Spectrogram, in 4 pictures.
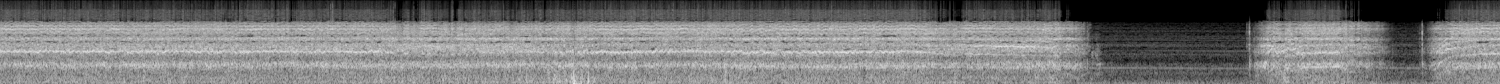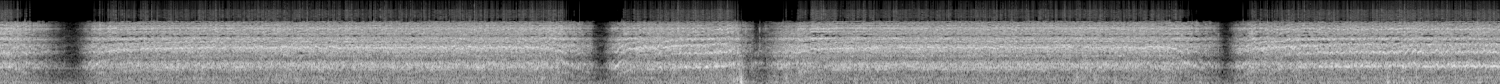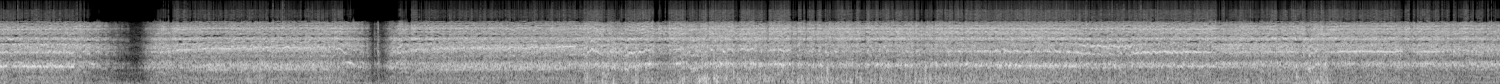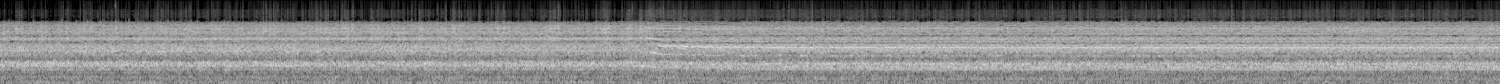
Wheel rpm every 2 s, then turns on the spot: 230, 230, 220, 220, 210, 90, 80, 90, 160, 200, 140, 150, 200, 130, 190, 130, 160, 170, 230, 240, 230, 230, 230, 230, 240, 230, 210, 200, 200, 200.
none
